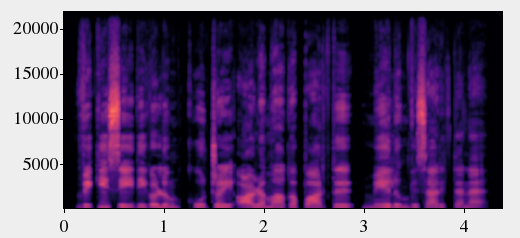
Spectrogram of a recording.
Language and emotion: Tamil, neutral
